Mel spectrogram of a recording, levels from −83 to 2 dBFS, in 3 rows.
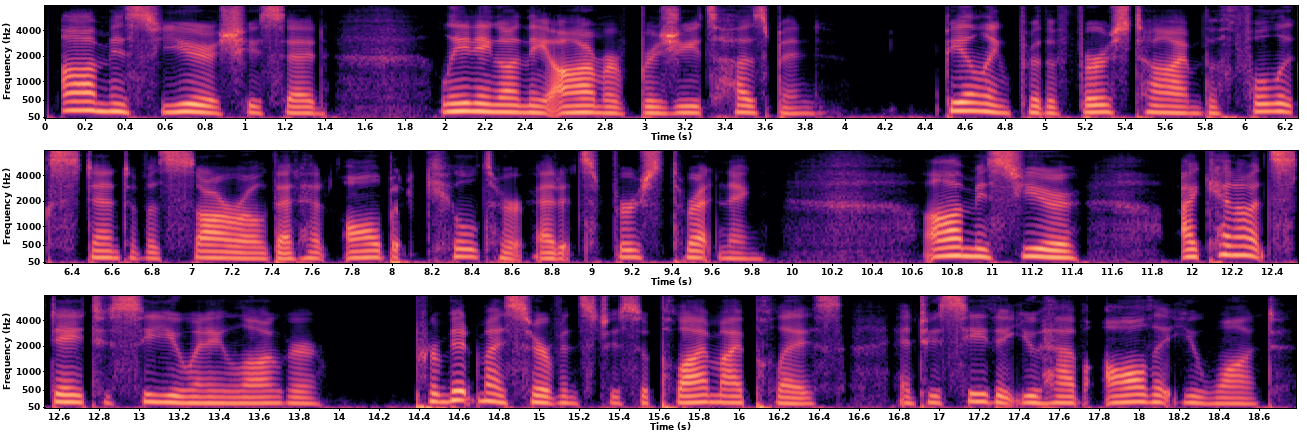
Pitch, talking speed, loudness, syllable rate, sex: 175 Hz, 190 wpm, -18 LUFS, 5.1 syllables/s, female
